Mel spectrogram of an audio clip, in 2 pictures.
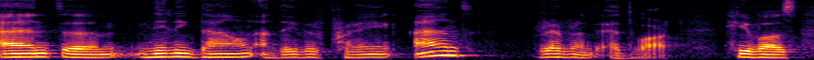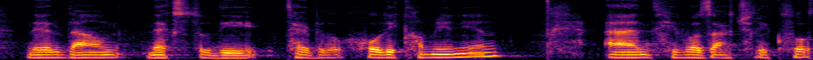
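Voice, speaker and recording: A man with an Iranian accent has a fairly low pitch. He speaks at a fairly slow pace with ordinary pitch variation. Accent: Iranian Assyrian accent in English. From Iran, Assyrian community. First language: Assyrian. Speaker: TV presenter. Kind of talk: testimony. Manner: halting.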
